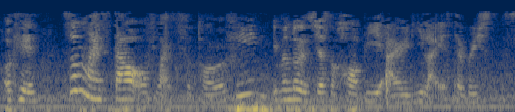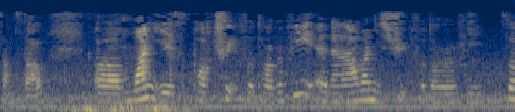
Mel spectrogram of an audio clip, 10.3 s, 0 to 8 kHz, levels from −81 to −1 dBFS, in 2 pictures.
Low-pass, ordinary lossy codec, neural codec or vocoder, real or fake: 7.2 kHz; MP3, 24 kbps; none; real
